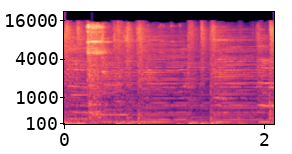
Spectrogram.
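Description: Acoustic guitar strummed in chords over a steady cajon beat of low thumps and occasional sharp slaps.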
